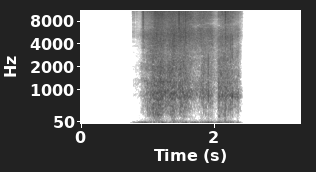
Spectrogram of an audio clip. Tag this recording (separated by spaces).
hairbrush CZ Panska Czech brush Pansk brushing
